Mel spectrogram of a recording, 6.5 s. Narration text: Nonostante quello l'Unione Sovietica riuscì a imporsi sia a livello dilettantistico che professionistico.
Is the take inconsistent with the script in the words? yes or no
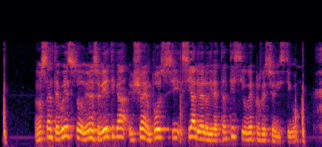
yes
